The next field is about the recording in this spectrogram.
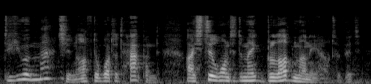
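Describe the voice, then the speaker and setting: A man's voice: a little high, sing-song, slightly rough. Haunted young British man confessing. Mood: indignant. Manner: haunted, halting, desperate. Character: distraught young man confessing an accidental killing. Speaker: actor in a radio drama. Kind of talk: radio drama acting, confessional narration.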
